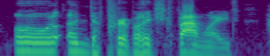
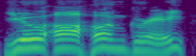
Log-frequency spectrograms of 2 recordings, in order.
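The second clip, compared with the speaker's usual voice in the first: slow mock tourist speech; 3 semitones higher, slower than usual. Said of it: "Did you do it in a really loud voice".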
